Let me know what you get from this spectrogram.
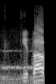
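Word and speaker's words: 木: Kita harus mencari jimat kedua. Kalau dilihat dari tulisannya ya, ini kanji mu, kayu. Kalau Jepangnya sih dibacanya ki ya.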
